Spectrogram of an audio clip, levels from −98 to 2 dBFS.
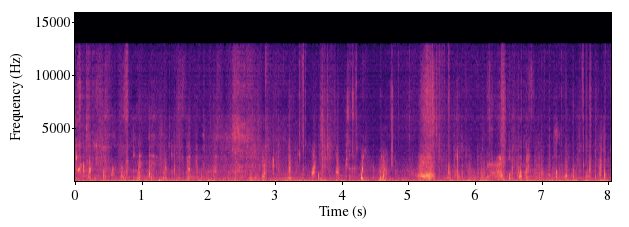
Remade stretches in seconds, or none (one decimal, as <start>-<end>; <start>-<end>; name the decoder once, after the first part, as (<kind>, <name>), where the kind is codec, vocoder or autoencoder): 0.0-8.0 (codec, SNAC)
